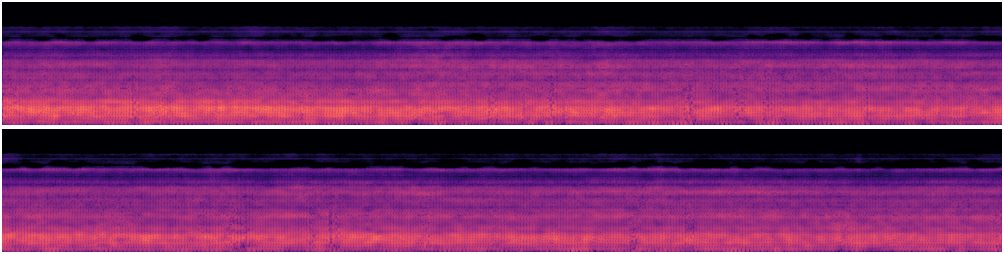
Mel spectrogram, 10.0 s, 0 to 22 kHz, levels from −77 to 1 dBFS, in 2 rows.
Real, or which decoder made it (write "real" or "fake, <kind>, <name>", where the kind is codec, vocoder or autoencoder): fake, vocoder, Vocos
